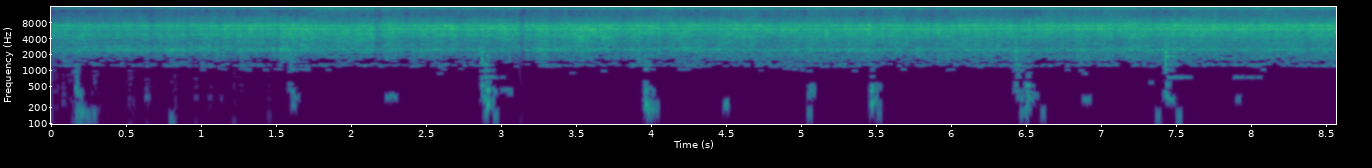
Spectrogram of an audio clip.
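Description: Raw chicken pieces sizzling in hot ghee in a non-stick frying pan: a steady hiss, with scattered small knocks from a spoon spreading the pieces about.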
